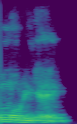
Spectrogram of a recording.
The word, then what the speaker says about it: Mounier: the interview with Flo Monier of cryptopsy I hope I said your last name correctly yeah man it's hard to pronounce dude I mean it's it's but I'm saying it with a French accent right so so I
